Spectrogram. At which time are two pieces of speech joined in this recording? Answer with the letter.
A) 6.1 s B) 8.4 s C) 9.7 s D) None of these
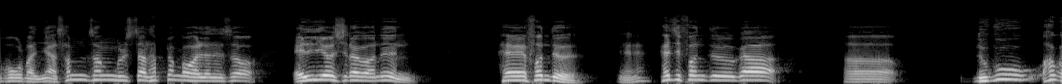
B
